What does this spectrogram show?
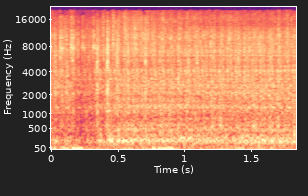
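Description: A small boat outboard motor idles steadily, a low rumbling drone with a faint rhythmic knock, running continuously without any voices over it.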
